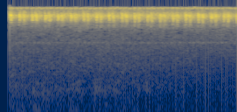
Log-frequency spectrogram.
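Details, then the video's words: Crickets chirp in a field in a dense, very high-pitched, continuously pulsing chorus that starts abruptly and runs steadily throughout, with faint low rumble underneath. "Chirping Crickets in Field"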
